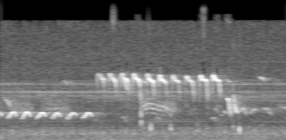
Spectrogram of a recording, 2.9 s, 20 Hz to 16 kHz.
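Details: Pallas's leaf warbler (Phylloscopus proregulus) near Erdenebulgan, Khovsgol Aimag, Mongolia, in July 2009, one of two singing birds: a lower series of rapid repeated notes, then a very high thin fast trill, over hiss.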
